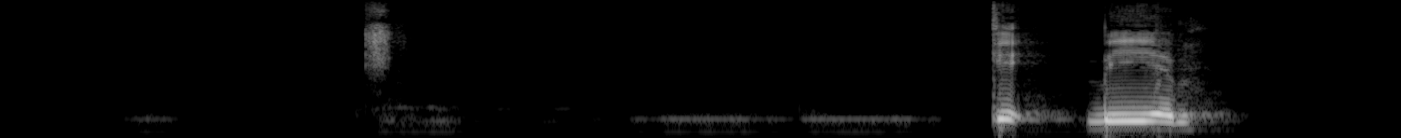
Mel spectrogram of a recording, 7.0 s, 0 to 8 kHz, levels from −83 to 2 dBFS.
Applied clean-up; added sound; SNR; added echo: none; none; none; none.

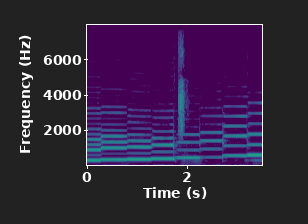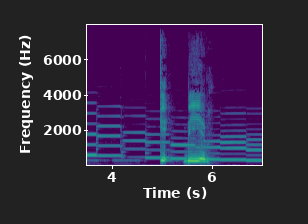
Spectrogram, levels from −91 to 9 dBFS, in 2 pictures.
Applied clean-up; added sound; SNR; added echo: none; Wind instrument, woodwind instrument; 9 dB; none.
